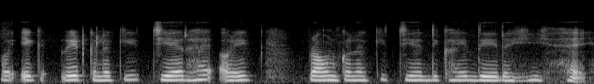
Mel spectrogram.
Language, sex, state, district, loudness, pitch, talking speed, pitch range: Hindi, female, Karnataka, Bangalore, -18 LUFS, 195 Hz, 160 wpm, 190-200 Hz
